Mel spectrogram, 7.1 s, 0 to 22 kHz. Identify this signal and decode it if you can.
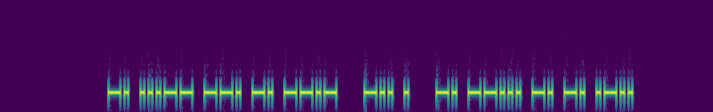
Morse code, heard as a keyed tone, about 30 wpm, 700 Hz. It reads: N3GNQ DE N7NNL
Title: USA Callsign DE Callsign - 5 Characters - 30wpm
